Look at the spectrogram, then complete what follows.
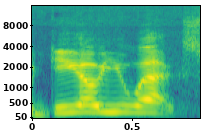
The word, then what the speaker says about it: DOUX: It's by the Doux, D-O-U-X, pronounced Doux. I guess it's a French thing.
